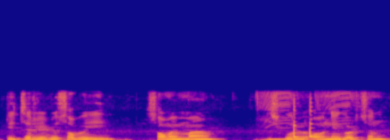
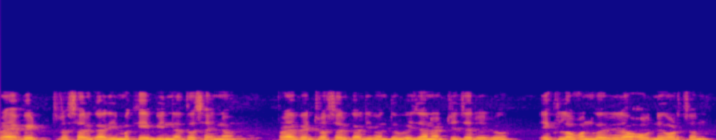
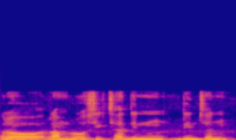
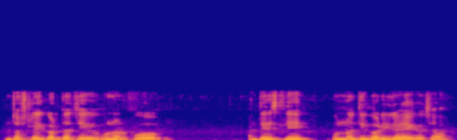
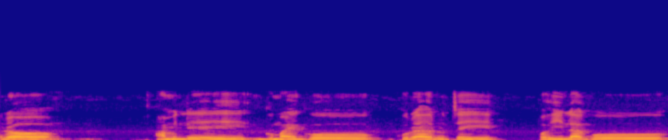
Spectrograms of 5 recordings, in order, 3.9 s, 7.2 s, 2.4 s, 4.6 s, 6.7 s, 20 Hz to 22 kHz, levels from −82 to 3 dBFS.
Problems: continuous background conversations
